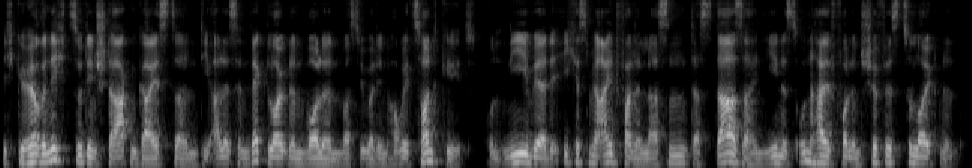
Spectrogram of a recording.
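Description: A man reading a story voices an old, weather-hardened first officer who speaks firmly and calmly. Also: medium pitch, moderate pace, few pauses, lightly acted. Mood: resolute. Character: steady old first officer, calm and resolute.

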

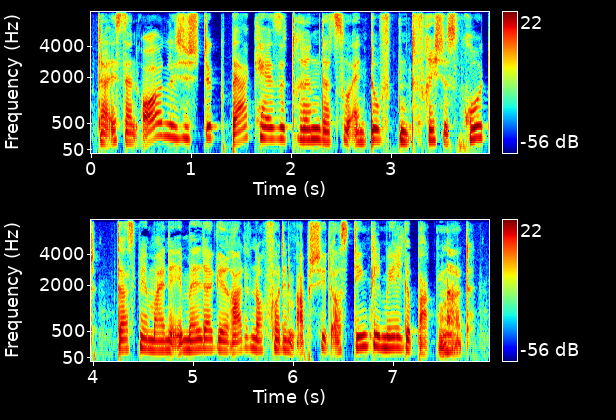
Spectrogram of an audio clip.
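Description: A woman's voice: on the low side, normal speed, few pauses, no echo, natural voice. A woman playing a jolly joking marmot fellow. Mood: teasing. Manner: playful, teasing, fond of food and fun. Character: jolly joking male alpine marmot from the Swiss mountains. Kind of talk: storybook reading.

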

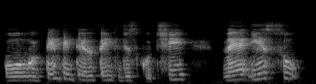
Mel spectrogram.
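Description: A woman, a child psychologist, explaining calmly in a casual interview and acting out quoted children and mothers. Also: medium pitch, normal speed. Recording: dull lo-fi phone line.

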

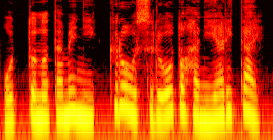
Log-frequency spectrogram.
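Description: A woman voicing a young blind man, a fallen flute player, brooding and torn in an inner monologue from a classic told tale. The voice stays only a little high, with a dark, mellow tone. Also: normal speed, lightly acted.

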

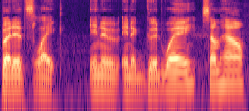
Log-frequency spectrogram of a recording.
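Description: A man co-hosting a casual podcast chat, talking in a slow, reflective way with many fillers. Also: mid-range voice, clean tone, dry recording. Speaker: podcast co-host.

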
